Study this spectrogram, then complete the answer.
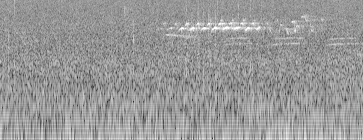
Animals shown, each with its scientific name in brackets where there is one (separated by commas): Yellow-rumped Warbler (Setophaga coronata), Red-breasted Nuthatch (Sitta canadensis), Magnolia Warbler (Setophaga magnolia)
